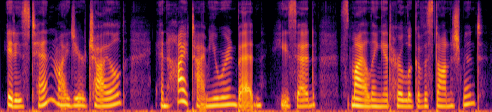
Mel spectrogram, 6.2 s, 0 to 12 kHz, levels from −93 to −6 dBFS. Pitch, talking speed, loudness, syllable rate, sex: 215 Hz, 205 wpm, -19 LUFS, 5.0 syllables/s, female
